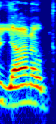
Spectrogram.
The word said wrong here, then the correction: Yiannopoulos: I butchered that name. – Yiannopoulos, okay. It was more simpler than I was making it.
